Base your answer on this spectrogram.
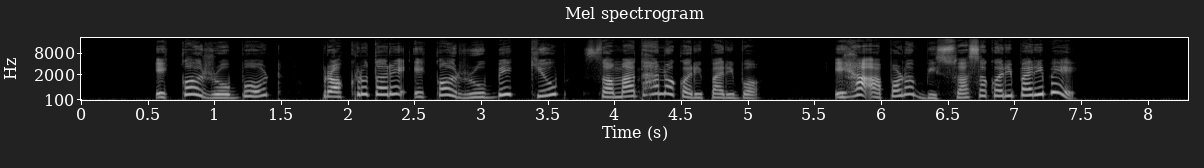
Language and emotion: Odia, surprised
